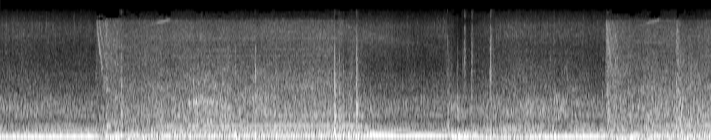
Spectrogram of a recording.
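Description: Boost jets roar in sudden bursts.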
